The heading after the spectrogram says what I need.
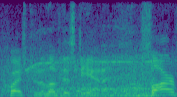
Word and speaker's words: Favre: Favre rhymes with starve. Don't worry about the order of the letters. Just say it right.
